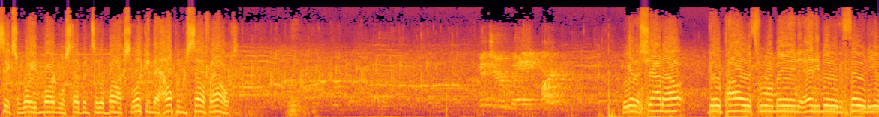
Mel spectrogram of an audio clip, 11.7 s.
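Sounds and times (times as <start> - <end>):
speech: 0.0 - 4.4, 8.3 - 11.7
baseball fans clapping in stands: 0.0 - 11.7.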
